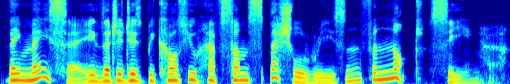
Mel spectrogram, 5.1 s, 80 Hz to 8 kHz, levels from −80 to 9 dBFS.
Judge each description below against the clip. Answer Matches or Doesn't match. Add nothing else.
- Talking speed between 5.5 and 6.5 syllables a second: Doesn't match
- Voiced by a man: Matches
